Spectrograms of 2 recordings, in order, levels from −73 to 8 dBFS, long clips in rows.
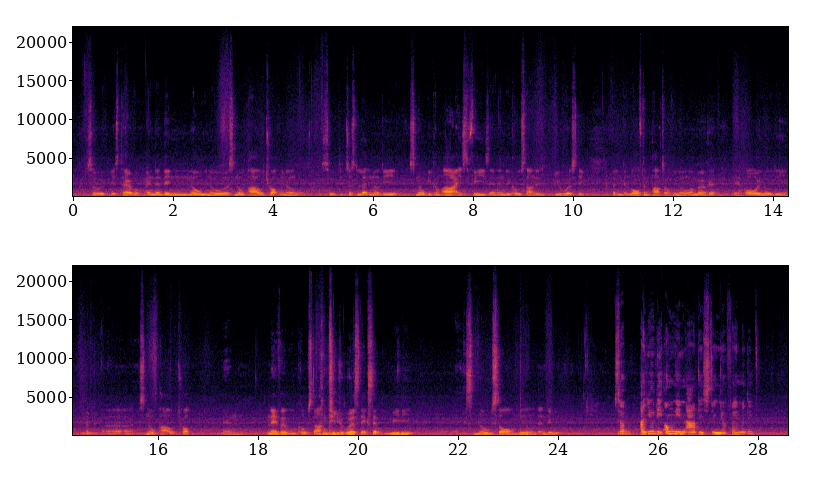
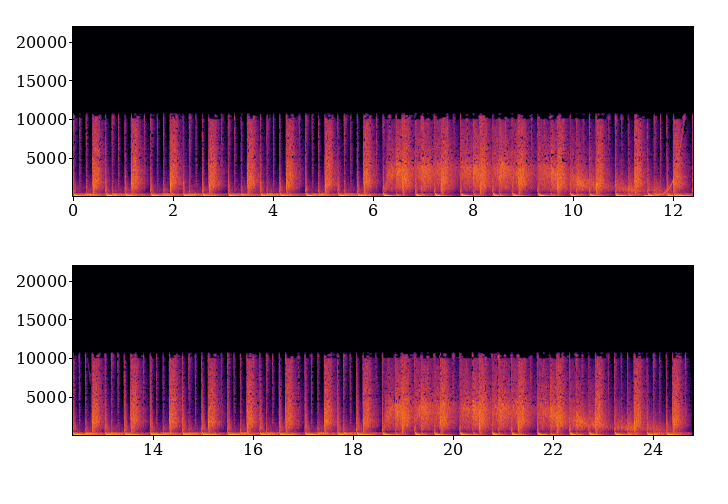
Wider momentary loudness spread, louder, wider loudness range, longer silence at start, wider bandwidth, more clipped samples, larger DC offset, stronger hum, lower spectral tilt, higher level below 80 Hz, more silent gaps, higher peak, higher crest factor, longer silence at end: first, 15 LU vs 4 LU; second, -20 LUFS vs -12 LUFS; first, 5 LU vs 2 LU; about the same, 0 s vs 0 s; first, over 20 kHz vs 11 kHz; neither; second, under 0.1% vs 6%; neither; first, -5.5 dB/octave vs -3.5 dB/octave; second, -38 dBFS vs -20 dBFS; neither; about the same, -2 dBFS vs 0 dBFS; about the same, 18 dB vs 14 dB; about the same, 0 s vs 0 s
